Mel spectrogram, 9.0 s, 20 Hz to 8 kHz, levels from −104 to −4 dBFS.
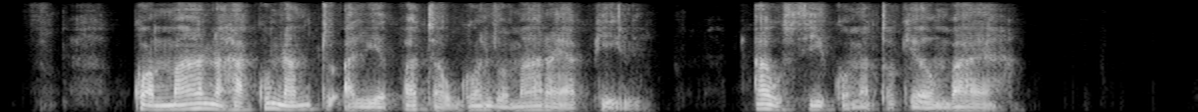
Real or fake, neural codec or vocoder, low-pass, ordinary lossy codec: fake; codec, 16 kHz, 4.8 kbps, FACodec; 7.2 kHz; AAC, 48 kbps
